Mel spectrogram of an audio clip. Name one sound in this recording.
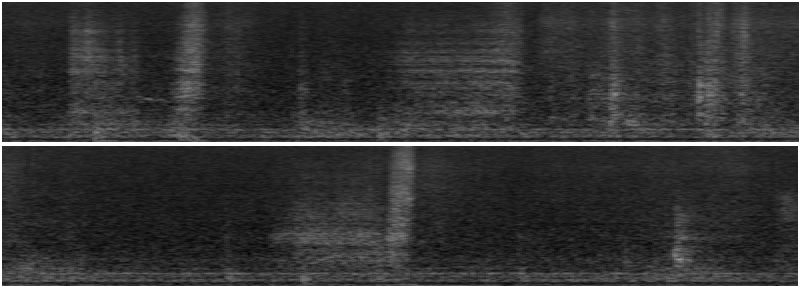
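A towel rubs softly against wet hair.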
